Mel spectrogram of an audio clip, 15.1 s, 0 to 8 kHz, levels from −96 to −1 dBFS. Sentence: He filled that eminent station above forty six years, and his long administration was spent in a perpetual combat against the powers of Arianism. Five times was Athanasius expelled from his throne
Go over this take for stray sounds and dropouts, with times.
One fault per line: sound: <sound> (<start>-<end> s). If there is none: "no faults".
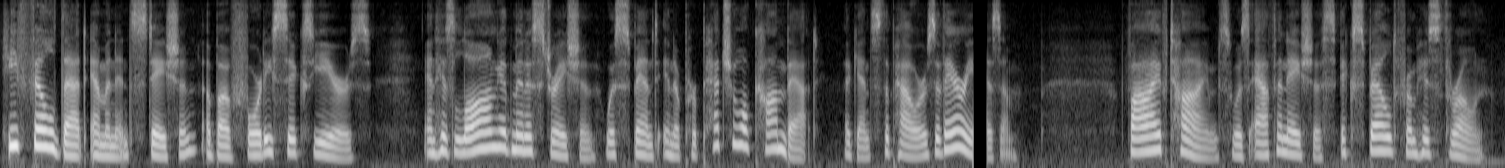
sound: dropout (9.7-9.9 s)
